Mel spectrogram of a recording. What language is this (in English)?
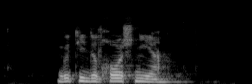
Central Kurdish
